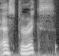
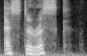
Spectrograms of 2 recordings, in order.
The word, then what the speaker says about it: asterisk: Suits that it's not an asterisk, it's an asterisk.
